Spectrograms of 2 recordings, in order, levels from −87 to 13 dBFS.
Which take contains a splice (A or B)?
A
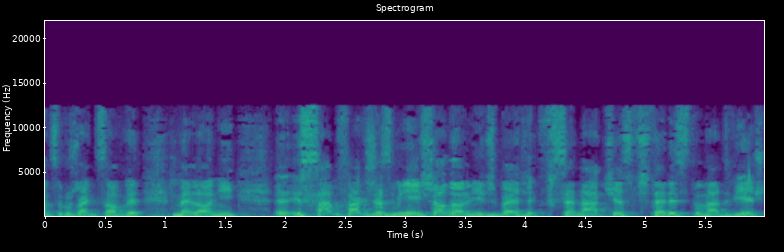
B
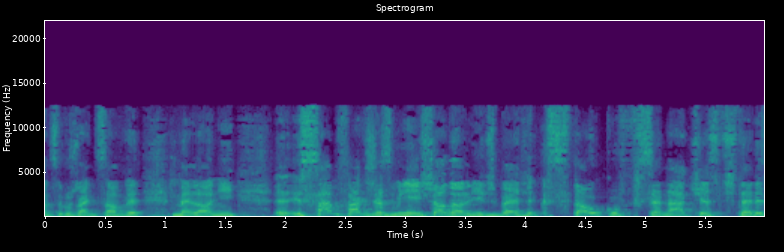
A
